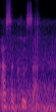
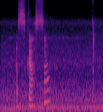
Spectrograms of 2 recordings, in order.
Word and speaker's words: Asakusa: Uh, I'm in the Asakusa area, or it's not Asakusa, Askasa.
